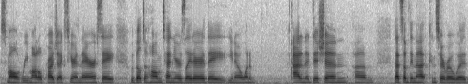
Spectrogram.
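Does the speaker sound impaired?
No.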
